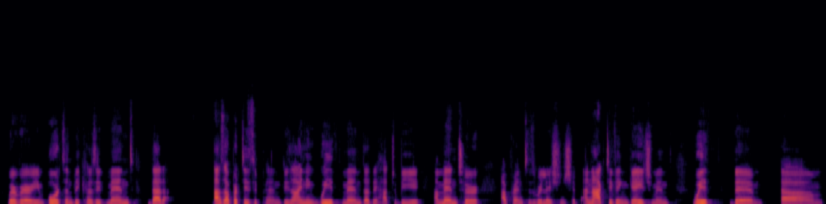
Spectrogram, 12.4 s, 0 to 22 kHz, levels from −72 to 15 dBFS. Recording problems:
garbled, watery; slightly; nothing above 11 kHz

